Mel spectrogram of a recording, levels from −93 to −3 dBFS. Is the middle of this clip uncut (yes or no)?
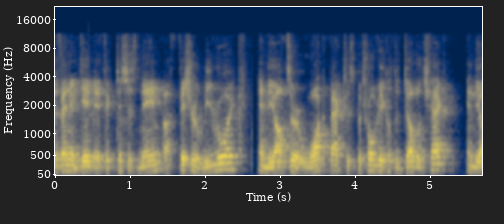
no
